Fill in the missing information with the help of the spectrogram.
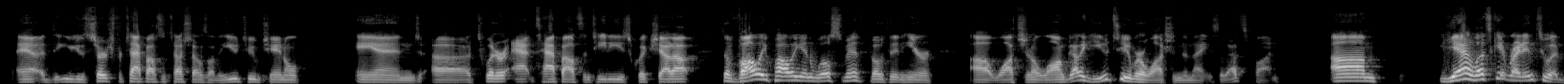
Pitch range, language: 120-175 Hz, English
